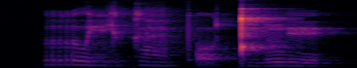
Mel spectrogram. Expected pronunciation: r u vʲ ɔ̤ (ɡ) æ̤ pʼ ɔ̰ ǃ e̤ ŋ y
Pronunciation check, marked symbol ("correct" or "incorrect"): incorrect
